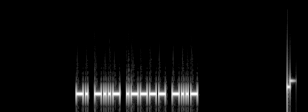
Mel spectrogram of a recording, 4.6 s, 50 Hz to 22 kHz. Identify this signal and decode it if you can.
Morse code, heard as a keyed tone, about 36 wpm, 700 Hz. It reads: NX1X
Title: USA Call Signs - 4 Characters - 4x Character Spacing - 35wpm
